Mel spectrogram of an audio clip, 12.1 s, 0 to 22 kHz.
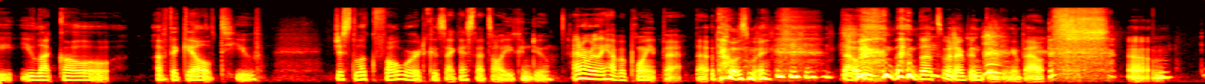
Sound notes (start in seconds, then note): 7.2 both laugh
